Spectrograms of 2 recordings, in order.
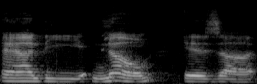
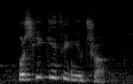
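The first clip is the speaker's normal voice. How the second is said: pitched-up gnome character voice; 8 semitones higher than usual. Voicing a gnome who walks up to the group: voicing a gnome. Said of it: "the gnome speaks".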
